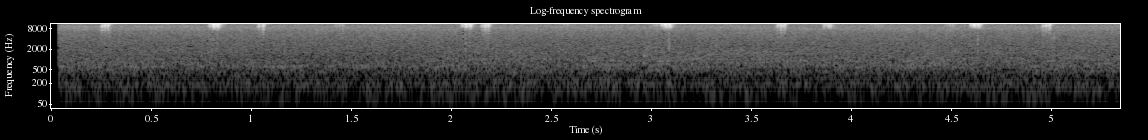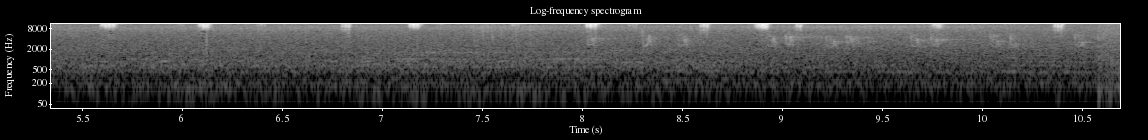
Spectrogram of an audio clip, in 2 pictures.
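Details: Common Dark Bush-cricket recorded at Tuttlingen, Germany, on 8 October 2022: short, very high, scratchy chirps repeated irregularly, roughly two to three per second, against a quiet background.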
